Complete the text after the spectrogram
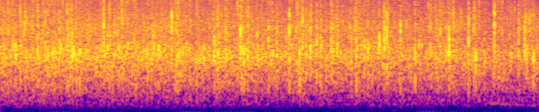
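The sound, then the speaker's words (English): An audience applauds in a steady, dense wash of many hands clapping, holding an even, moderately loud level from start to finish. “Go ahead, you can clap for that.”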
